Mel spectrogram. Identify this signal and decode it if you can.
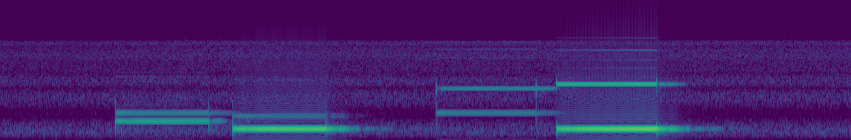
Aircraft SELCAL, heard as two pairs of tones, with room echo. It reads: FJ-BH JR-BS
